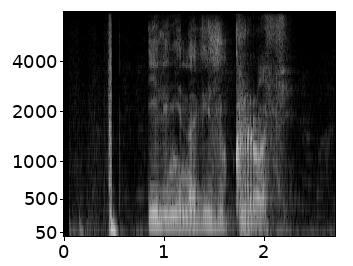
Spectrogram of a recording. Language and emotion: Russian, angry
